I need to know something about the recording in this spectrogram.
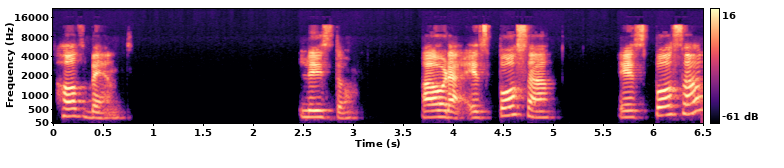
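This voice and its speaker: Patient woman teaching English. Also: a little high. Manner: patient, checks understanding with frequent questions. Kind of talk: spoken language lesson.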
